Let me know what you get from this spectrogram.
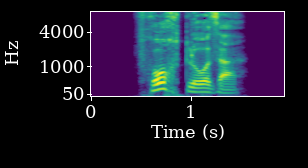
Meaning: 1. comparative degree of fruchtlos 2. inflection of fruchtlos: strong/mixed nominative masculine singular 3. inflection of fruchtlos: strong genitive/dative feminine singular
- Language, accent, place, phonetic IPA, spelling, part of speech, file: German, Germany, Berlin, [ˈfʁʊxtˌloːzɐ], fruchtloser, adjective, De-fruchtloser.ogg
